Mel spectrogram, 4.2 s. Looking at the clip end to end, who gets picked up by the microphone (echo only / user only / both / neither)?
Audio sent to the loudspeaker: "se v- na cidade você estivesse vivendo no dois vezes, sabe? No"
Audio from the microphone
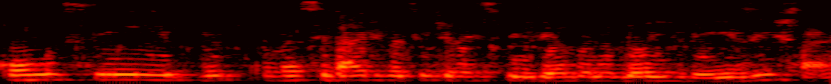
echo only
